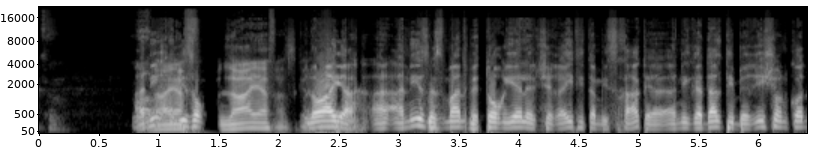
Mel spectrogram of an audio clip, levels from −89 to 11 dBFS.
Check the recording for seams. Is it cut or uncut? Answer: cut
